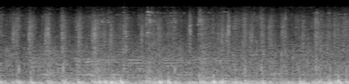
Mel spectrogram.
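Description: Hooves gallop in a video game set in the Southern Empire. The clip-clop is fast and rhythmic and fairly close, running without a break and with no talking over it.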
